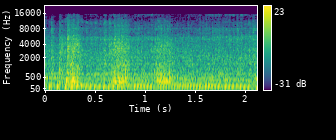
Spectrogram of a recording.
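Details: 1982 Honda ATC185 single-cylinder engine after replacing a carburetor that had an open port causing a vacuum leak: running evenly with light throttle blips, idling nice and slow, no popping, stumbling or smoke; normal smooth revving.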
